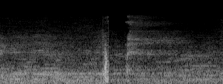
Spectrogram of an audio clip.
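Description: A young man sets a glass down with a clink.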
